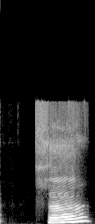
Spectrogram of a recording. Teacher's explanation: Ujung lidahnya keluarkan. Nanti kita terasa yang kita kena itu bukan roksunnya, tetapi lidah. Kita berasa apa giginya terkena di atas lidah.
